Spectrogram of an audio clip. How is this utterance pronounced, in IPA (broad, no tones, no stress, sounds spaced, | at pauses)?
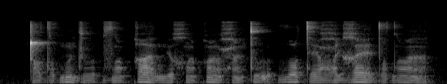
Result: ʈ a dˤ o b õ d o | zˤ ə̃ q a n̪ ʏ χ õ q õ ħ ã t o | ðˤ ʏ t æ ʕ i ʁ æ d̪ ʏ dˤ ã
